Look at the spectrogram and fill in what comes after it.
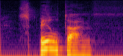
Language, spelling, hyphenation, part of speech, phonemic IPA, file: Dutch, speeltuin, speel‧tuin, noun, /ˈspeːl.tœy̯n/, Nl-speeltuin.ogg
- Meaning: a children's playground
